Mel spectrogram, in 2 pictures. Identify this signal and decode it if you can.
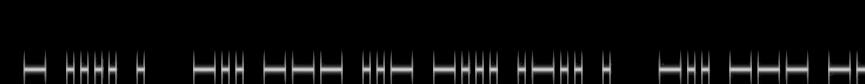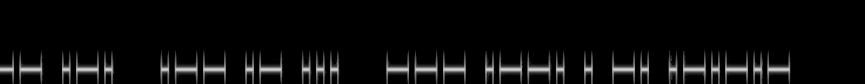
Morse code, heard as a keyed tone, about 17 wpm, 700 Hz. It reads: THE DOUBLE DOOR WAS OPEN.
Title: Sentences from Top 1400 Words 17wpm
